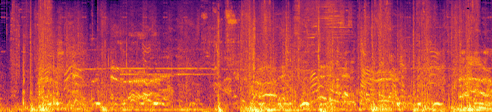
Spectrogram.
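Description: Blasts from a video game boom.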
